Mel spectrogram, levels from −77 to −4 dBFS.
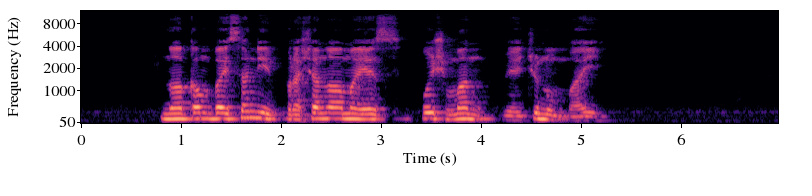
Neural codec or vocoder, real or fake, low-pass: none; real; 10.8 kHz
